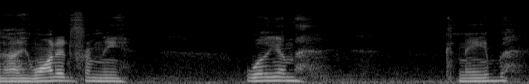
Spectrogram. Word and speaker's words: Knabe: So I have taken the things that I wanted from the William Knabe. I have to think that K is silent.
